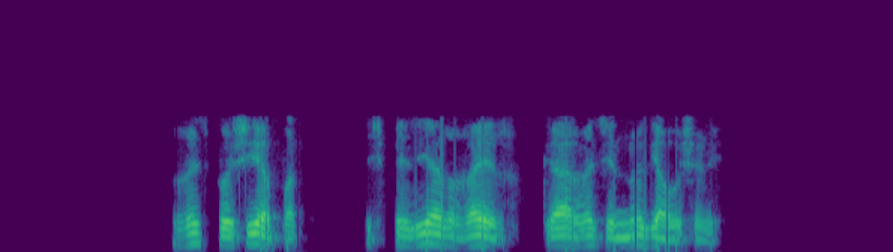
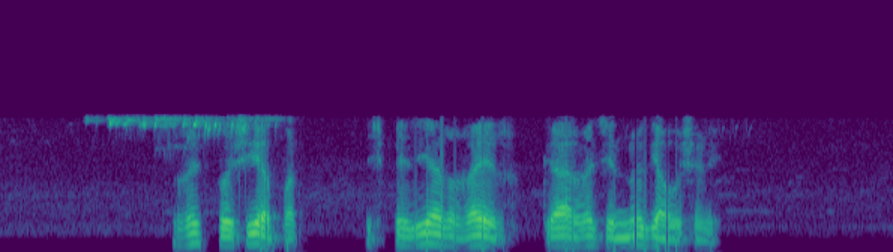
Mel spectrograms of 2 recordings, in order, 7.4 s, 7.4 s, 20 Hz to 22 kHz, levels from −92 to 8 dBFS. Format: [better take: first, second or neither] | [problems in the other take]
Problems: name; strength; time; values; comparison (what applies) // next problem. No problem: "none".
first | background sound (Bird vocalization, bird call, bird song); 14 dB below the speech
